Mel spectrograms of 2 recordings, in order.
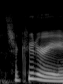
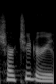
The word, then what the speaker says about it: charcuterie: like i don't like charcuterie and she's like yeah that that chartery like she she like tries to sound it out the way it's spelled and you know you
